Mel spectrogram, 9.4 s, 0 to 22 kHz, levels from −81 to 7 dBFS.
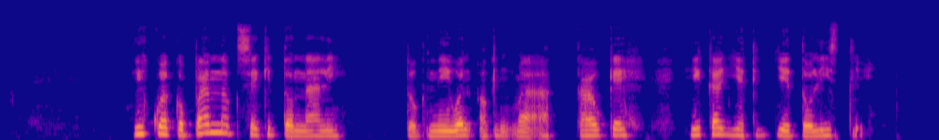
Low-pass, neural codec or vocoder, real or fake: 10.8 kHz; none; real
